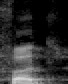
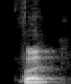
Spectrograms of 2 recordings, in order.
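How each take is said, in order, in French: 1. La syllabe est prononcée doucement, sans force. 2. La syllabe est prononcée fort, avec force. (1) "Faut pas dire fat" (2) "avec autorité, avec force, avec vigueur"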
